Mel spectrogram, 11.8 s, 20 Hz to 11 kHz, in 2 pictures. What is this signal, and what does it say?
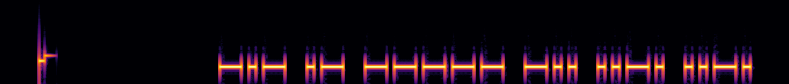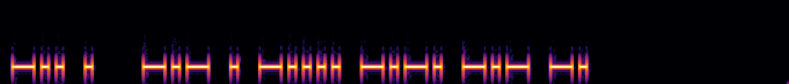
Morse code, heard as a keyed tone, about 22 wpm, 700 Hz. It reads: KA0DFF DE KE6CKN
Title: USA Callsign DE Callsign 22wpm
